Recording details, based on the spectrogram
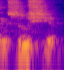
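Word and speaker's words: ἐξουσία: Now, particularly in this verse, the word power in the Greek, that's pronounced exousia.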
